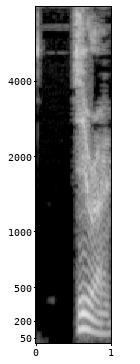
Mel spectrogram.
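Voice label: zero, Australian English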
